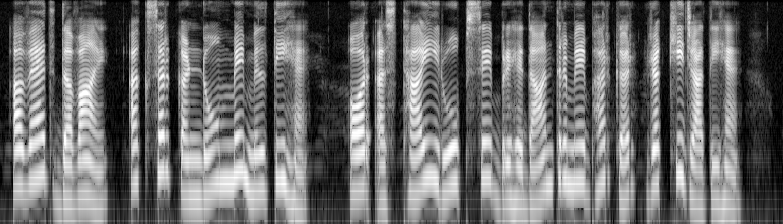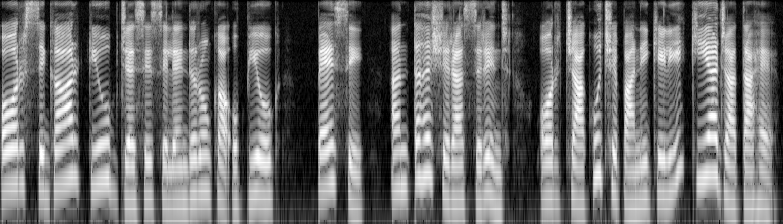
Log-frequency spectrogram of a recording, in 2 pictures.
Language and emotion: Hindi, neutral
